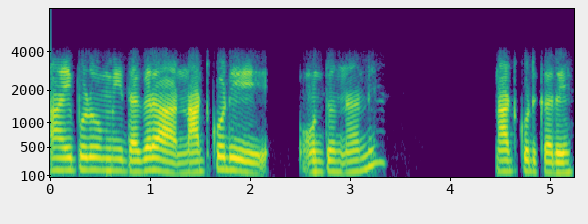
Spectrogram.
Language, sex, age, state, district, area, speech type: Telugu, male, 18-30, Telangana, Mancherial, rural, conversation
